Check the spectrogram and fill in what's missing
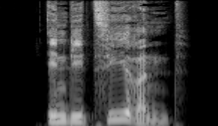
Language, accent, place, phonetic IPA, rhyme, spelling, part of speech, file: German, Germany, Berlin, [ɪndiˈt͡siːʁənt], -iːʁənt, indizierend, verb, De-indizierend.ogg
- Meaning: present participle of indizieren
